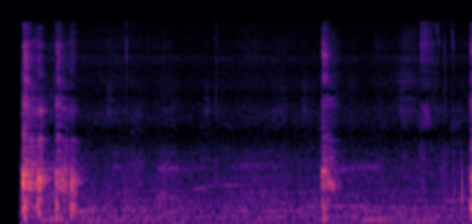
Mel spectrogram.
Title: Girl coughing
